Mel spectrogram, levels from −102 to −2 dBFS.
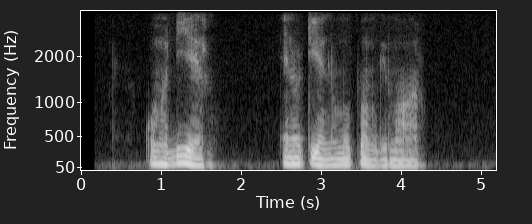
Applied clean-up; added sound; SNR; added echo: none; none; none; none.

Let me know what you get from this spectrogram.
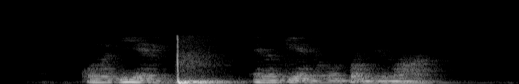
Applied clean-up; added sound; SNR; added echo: none; Thump, thud; -5 dB; reverberation time 0.6 s.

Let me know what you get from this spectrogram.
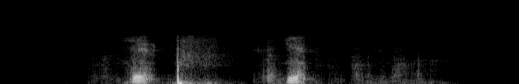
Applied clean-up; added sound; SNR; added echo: neural separator model SepFormer WHAMR!.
